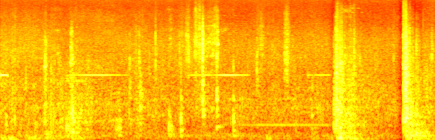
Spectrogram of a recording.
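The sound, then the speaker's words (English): A car door unlatches with a few small clicks and rattles as people get out after pulling up at a house, then two heavy, loud thumps land about half a second apart as it swings and shuts. No one speaks. “Let's hop out of the car here.”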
